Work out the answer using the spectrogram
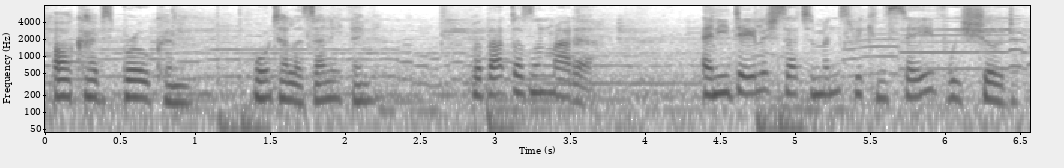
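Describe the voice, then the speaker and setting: A woman's voice: medium pitch, normal speed, lightly acted. An actress playing a bold woman companion in a video game cutscene, speaking bluntly over music. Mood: wry.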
